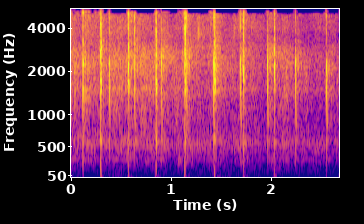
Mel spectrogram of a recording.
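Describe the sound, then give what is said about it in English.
Applause for the presenters at the end of a presentation, made of steady, sharp hand claps, about ten of them in an even rhythm roughly three or four per second, crisp and fairly loud with no voices. “Well, thank you, and let's give a round of applause to our presenters today.”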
